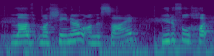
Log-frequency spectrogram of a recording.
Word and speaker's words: Moschino: Yes, Moschino, that's how you say it.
